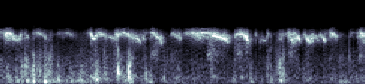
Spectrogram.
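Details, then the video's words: Chicks, described as little chickens, giving a continuous high peeping chorus of many overlapping cheeps with faint low rustling and knocking beneath. "little chickens"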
